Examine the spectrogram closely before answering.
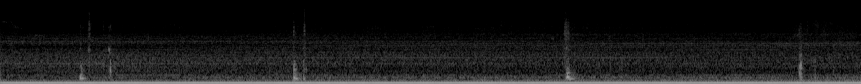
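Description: Burning wood crackles and pops now and then.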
